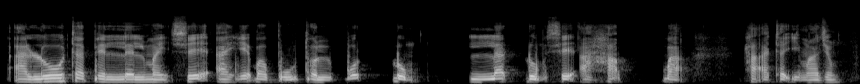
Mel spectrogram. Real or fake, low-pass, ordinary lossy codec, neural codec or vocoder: fake; 9.9 kHz; none; vocoder, 24 kHz, 100 mel bands, Vocos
